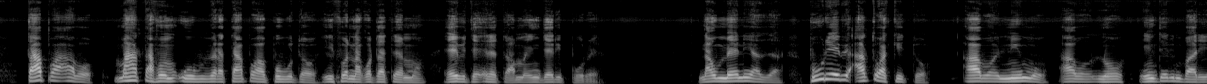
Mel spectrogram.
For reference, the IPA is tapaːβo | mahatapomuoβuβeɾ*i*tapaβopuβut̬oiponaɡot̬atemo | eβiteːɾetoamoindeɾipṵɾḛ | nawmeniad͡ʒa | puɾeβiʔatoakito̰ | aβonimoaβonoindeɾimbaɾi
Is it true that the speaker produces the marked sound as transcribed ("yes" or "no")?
no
